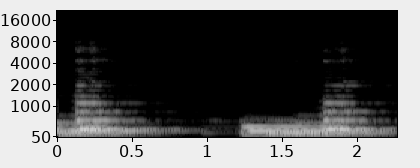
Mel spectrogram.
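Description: Electric guitar finger-picked on the low strings of barre chords, sixth string to fourth: a first set of notes rings and dies away about a second in, then a second set is plucked and rings on.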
